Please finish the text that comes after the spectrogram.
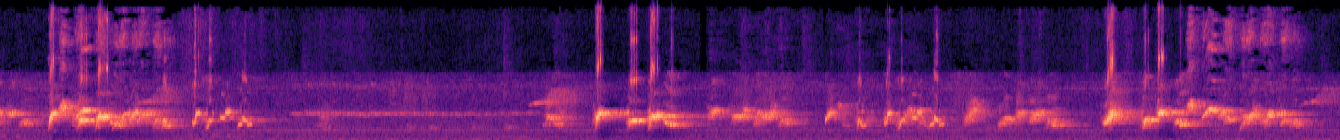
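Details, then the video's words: A female red-whiskered bulbul sings to arouse a male, with an opening burst of warbled chirps, a pause, then a long busy run of rapid bubbling, chattering phrases, plus sharp clicks. "Chào mào mái hót kích trống"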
